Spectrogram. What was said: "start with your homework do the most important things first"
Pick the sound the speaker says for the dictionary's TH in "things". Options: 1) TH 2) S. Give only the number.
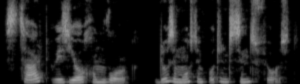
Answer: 2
